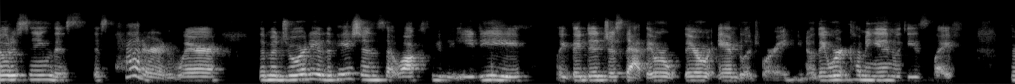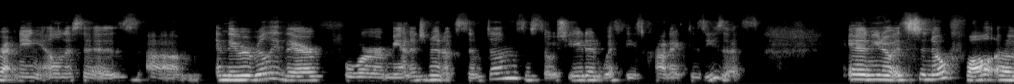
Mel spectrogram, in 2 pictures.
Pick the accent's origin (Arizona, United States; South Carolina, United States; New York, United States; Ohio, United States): Ohio, United States; Lorain; moved away as an adult; also born or lived in San Antonio, Texas / San Francisco Bay Area, California / Chicago, Illinois; I grew up in Lorain, Ohio, which is just west of Cleveland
